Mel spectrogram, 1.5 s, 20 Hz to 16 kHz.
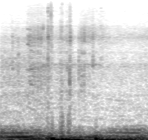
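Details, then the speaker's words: BMW E46 320i with worn rear differential bushings: several dull, heavy thuds within half a second from under the rear on gear changes, the unwanted clunk later addressed by fitting poly diff bushes. "yes it was time to try and tackle the horrible unwanted gear change clunking noise from the back of my car"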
